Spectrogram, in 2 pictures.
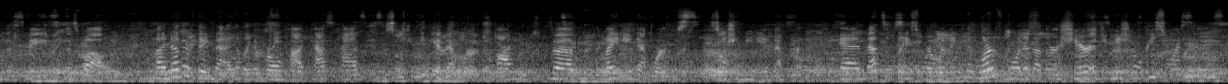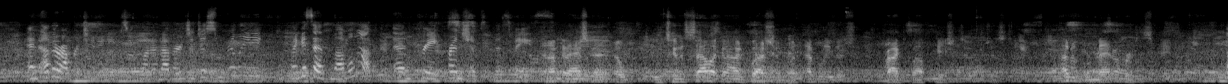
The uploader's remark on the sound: it’s an Interview in Action live from HIMSS 2023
